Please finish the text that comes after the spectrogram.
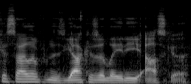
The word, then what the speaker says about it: Asuka: from this Yakuza lady, Asuka, or Asuka as they pronounce it, as we escape to the second island, Staunton.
